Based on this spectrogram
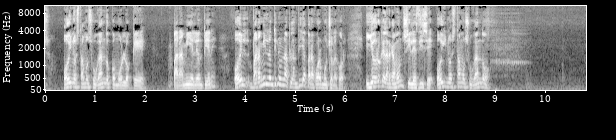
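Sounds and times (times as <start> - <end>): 
low hum of noise: 0.0 - 10.8
speech: 0.4 - 9.1
cell phone ringing with a single steady electronic tone: 8.9 - 9.8.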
